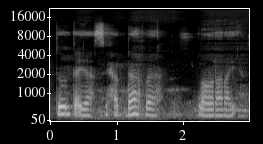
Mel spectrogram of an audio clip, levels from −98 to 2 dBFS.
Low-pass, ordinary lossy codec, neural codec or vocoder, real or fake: none; none; vocoder, 44.1 kHz, 128 mel bands every 512 samples, BigVGAN v2; fake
